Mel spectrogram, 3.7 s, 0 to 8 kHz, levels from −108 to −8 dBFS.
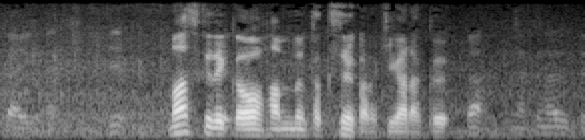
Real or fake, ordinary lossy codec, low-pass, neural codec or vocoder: real; Opus, 64 kbps; 7.2 kHz; none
